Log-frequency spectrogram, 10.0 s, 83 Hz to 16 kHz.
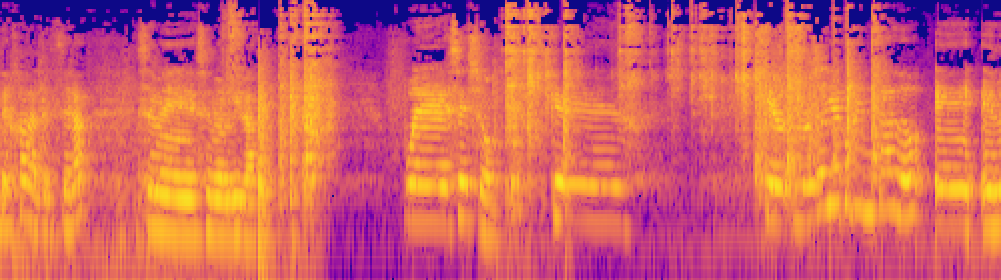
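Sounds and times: cutlery clinking: 0:02.3 - 0:03.4, 0:05.0 - 0:08.9.

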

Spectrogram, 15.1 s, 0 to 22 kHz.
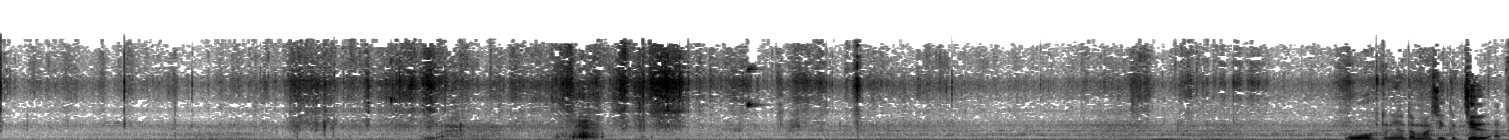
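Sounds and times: fingers rustling through soil: 0:00.0 - 0:15.0.

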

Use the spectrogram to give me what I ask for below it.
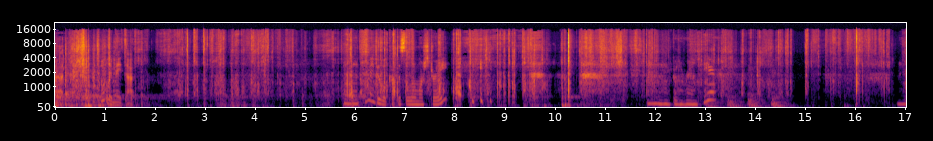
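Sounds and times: paper rustling: 0:00.0 - 0:17.0
scissors snipping paper: 0:02.2 - 0:09.9.

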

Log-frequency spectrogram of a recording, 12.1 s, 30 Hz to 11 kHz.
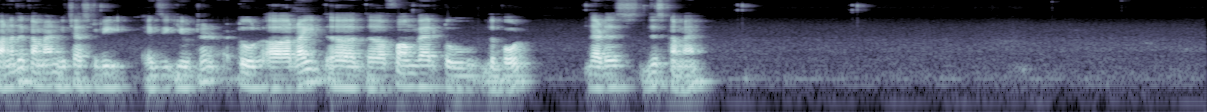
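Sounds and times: faint computer mouse click: 0:07.4 - 0:07.6, 0:08.5 - 0:08.8.

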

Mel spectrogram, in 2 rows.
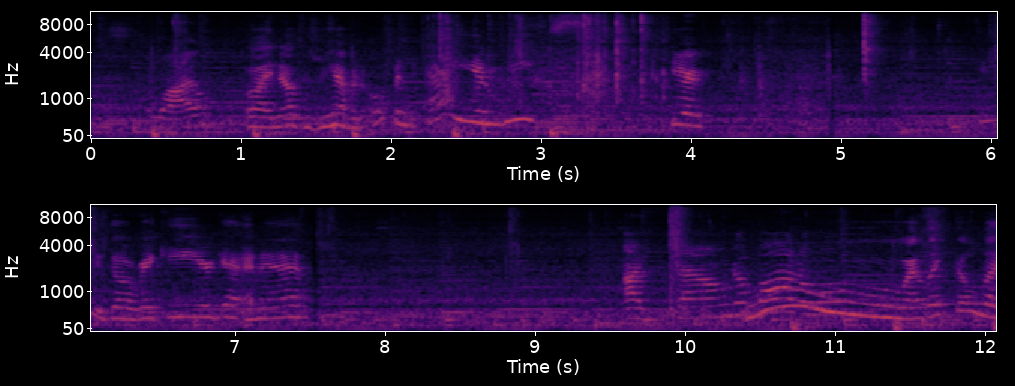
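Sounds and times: sharp plastic crackle: 0:02.0 - 0:06.2
plastic wrapping crinkling: 0:02.1 - 0:06.2.

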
